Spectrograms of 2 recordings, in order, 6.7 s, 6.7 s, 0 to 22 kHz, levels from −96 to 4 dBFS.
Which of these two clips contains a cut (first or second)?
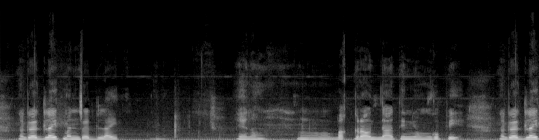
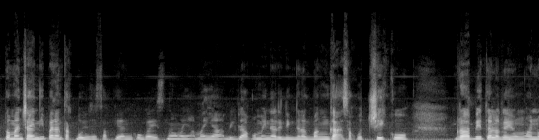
first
